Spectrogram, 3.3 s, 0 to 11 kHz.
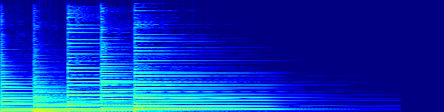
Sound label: A Suspended 4th, Guitar; Asus4 arpeggiated; JGuitar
